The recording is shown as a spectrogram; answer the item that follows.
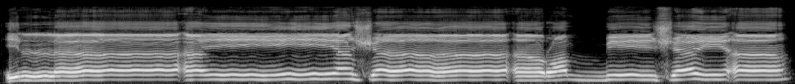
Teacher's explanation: roknya ini kita baca tebal karena roknya itu berfathah. Setiap rok yang berfathah itu dibaca tebal atau tafkhim.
